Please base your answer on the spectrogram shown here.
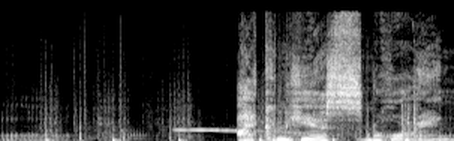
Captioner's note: snoring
